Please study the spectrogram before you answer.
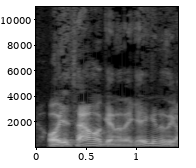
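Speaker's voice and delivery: put-on Venezuelan accent. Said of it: "Y uno".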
